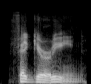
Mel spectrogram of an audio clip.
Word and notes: figurine: American English

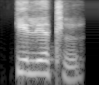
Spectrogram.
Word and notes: heliacal: Indian

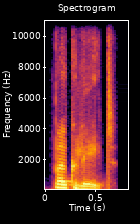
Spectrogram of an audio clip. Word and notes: percolate: Indian

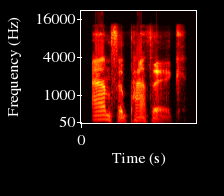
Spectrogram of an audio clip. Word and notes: amphipathic: British English

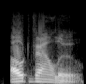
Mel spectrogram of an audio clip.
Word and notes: outvalue: American English

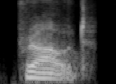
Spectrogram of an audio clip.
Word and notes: proud: Indian

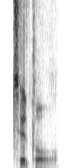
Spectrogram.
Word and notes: tootle: British English

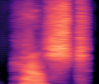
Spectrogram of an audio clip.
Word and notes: hast: American English

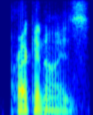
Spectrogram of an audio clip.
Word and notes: preconize: American English

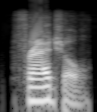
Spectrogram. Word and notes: fragile: American English

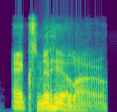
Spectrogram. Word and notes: ex nihilo: British English

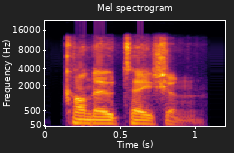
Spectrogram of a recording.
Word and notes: connotation: British English

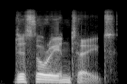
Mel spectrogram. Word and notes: disorientate: British English

